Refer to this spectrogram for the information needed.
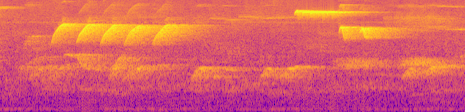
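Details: Java sparrow singing with a ringing, unmatched voice: a row of short, bright, slurred high notes in a quick series, then lower drawn-out notes and a thin high whistle, with quiet background noise.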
